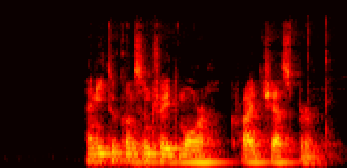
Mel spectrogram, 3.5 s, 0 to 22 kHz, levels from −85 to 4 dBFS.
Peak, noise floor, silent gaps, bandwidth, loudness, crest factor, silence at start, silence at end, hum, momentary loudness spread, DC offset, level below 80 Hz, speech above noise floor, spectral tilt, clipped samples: -16 dBFS; -81 dBFS; none; 14.5 kHz; -31 LUFS; 16 dB; 0.85 s; 0.2 s; none; 11 LU; under 0.1%; -70 dBFS; 50 dB; -6 dB/octave; under 0.1%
